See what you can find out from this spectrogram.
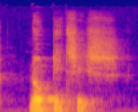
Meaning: plural of notitie
- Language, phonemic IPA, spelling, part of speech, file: Dutch, /noˈti(t)sis/, notities, noun, Nl-notities.ogg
